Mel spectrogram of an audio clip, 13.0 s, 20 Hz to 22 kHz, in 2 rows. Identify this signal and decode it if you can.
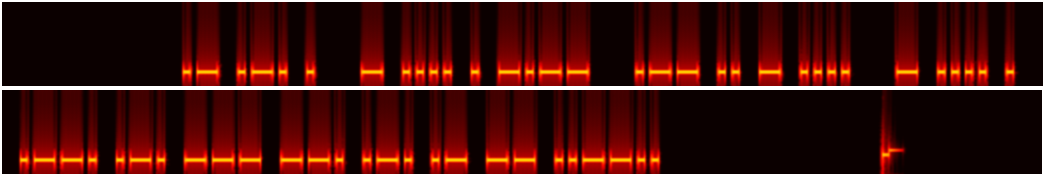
Morse code, heard as a keyed tone, about 28 wpm, 700 Hz. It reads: ARE THEY WITH THE PROGRAM?
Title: Sentences from Top 1000 Words - Review Part 5 - 28wpm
